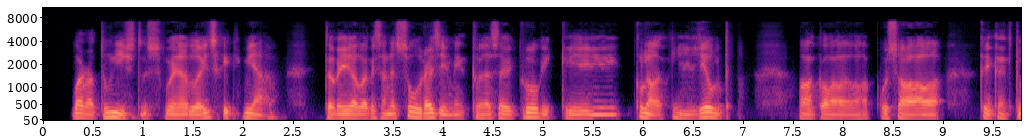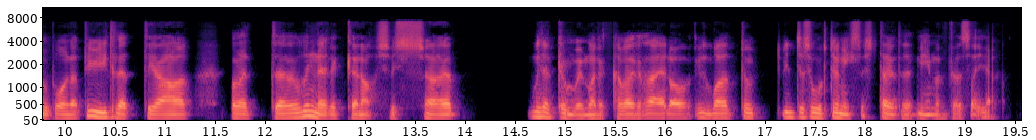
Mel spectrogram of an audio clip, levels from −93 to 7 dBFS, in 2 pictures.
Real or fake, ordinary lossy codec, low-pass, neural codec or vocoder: fake; none; 7.2 kHz; codec, 16 kHz, 1 kbps, FreqCodec, larger model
